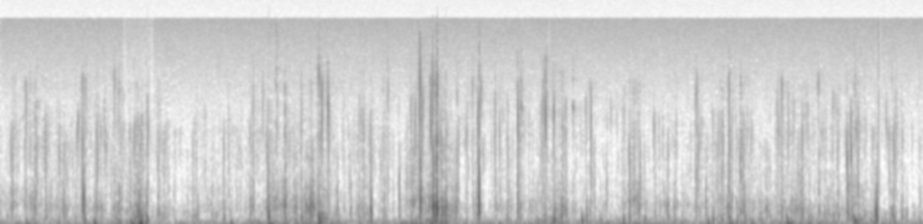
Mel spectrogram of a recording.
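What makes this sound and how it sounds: A palm-length, translucent blue soft rubber dolphin-shaped squishy toy filled with gel water beads is held in both hands and bent and squeezed with the fingertips just above a microphone. Close, low, wet squelching and gurgling rumbles are heard, with a steady stream of short, soft pops and crackles from the shifting beads throughout.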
